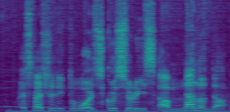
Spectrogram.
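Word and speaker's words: なのだ: yep or whatever, right, the Japanese way of sounding it or pronouncing it rather is meant to make it, nanoda, right?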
